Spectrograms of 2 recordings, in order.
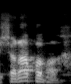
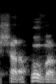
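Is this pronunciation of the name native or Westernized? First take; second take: native; Westernized. First: The name is said in its original native way. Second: The name is said in a Westernized way. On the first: This is how the name properly should be said. "should be Sharapova" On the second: It sounds more exotic and Western. "she wants to be Sharapova because they think it sounds more exotic and more Western"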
